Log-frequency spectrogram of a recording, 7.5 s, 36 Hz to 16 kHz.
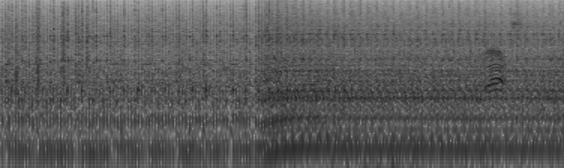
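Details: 1959 Case 300B (311B) tractor, simple four-cylinder gas engine, parked outside 10 years; ignition points just cleaned. Several seconds of ragged cranking, then it catches and settles into a steady, even run; starts and runs normally.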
